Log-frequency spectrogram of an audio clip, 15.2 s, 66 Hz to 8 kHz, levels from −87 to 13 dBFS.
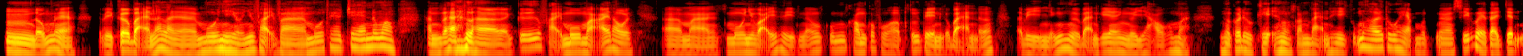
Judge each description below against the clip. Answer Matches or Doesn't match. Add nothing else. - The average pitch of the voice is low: Matches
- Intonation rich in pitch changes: Doesn't match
